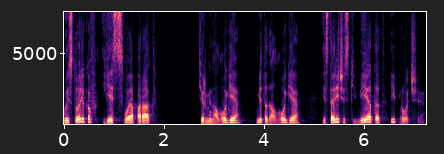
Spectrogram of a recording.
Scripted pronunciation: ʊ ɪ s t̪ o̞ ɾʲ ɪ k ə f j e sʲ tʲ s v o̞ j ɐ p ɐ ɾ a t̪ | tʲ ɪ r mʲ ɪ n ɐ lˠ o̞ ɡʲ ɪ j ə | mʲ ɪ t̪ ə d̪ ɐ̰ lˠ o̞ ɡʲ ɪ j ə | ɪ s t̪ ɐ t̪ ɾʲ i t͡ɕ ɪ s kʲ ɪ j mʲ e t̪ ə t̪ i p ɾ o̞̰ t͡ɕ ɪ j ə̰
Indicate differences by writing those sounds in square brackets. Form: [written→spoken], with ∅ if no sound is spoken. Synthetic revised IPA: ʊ ɪ s t̪ o̞ ɾʲ ɪ k ə f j e sʲ tʲ s v o̞ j ɐ p ɐ ɾ a t̪ | tʲ ɪ r mʲ ɪ n ɐ lˠ o̞ ɡʲ ɪ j ə | mʲ ɪ t̪ ə d̪ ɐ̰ lˠ o̞ ɡʲ ɪ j ə | ɪ s t̪ ɐ [t̪→∅] ɾʲ i t͡ɕ ɪ s kʲ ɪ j mʲ e t̪ ə t̪ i p ɾ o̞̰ t͡ɕ ɪ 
